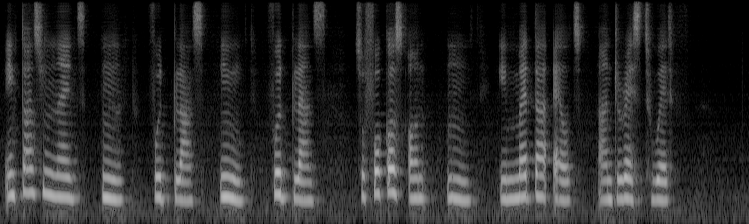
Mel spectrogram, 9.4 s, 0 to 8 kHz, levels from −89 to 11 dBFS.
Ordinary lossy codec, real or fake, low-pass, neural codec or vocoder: none; fake; none; codec, 16 kHz, 0.3 kbps, FocalCodec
